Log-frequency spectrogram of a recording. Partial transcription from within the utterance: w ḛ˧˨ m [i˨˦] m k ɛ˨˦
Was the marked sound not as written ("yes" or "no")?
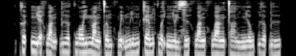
no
